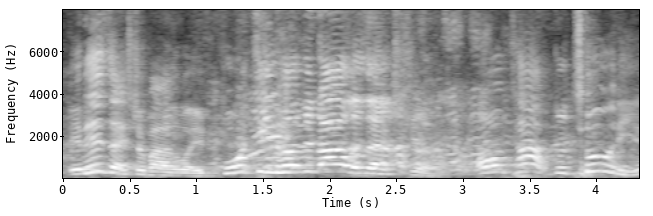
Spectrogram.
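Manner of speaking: high, loud, laughing outrage; laughing rant. Real, not acted. Comic rants to audience about epidural cost, high laughing outrage. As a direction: rant about the price, cracking up.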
